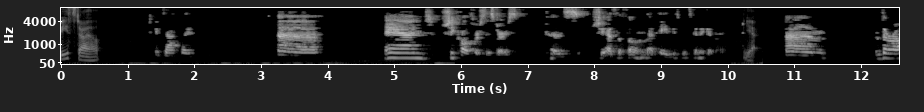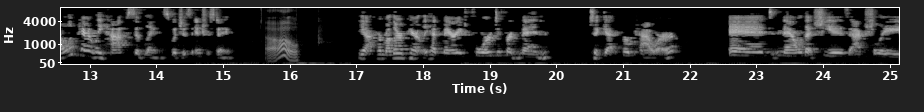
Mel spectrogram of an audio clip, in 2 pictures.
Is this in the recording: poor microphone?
yes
